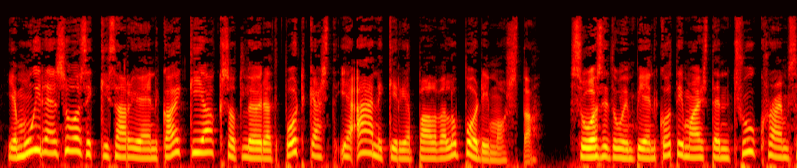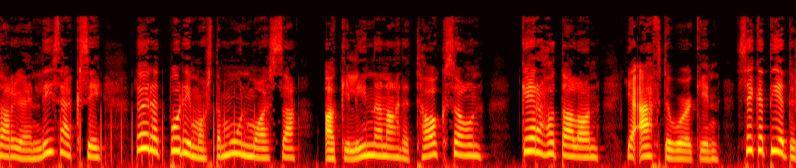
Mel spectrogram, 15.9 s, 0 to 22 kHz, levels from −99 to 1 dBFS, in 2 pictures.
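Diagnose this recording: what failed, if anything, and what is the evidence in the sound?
A steady train of clicks ticks over the speech from 8.57 s to 10.52 s, about 9.8 per second at an even spacing, around twenty in all. The clicks are alike in shape and stand out a few decibels above the speech, audible through the pauses as well. That regular rate of identical pulses points to the analogue wiring or the interface, likely periodic interference from nearby equipment or a faulty connection or power supply.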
